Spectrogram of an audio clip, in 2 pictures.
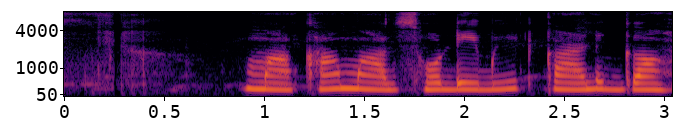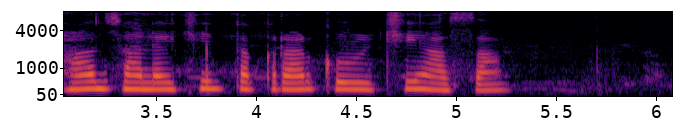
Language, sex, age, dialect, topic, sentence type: Marathi, female, 18-24, Southern Konkan, banking, statement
